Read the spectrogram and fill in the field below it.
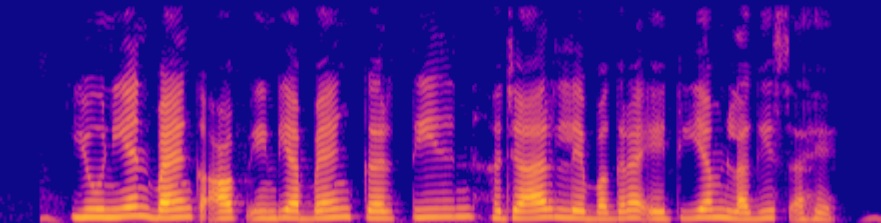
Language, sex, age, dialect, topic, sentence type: Chhattisgarhi, female, 18-24, Northern/Bhandar, banking, statement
